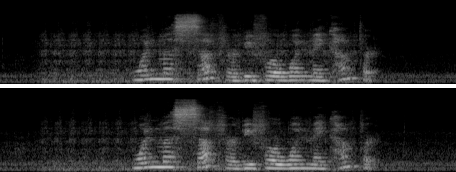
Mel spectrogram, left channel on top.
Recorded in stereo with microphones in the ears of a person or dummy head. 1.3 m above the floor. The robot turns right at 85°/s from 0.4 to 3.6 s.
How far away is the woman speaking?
About 1.4 m.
